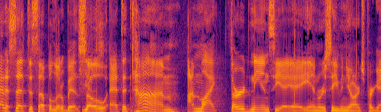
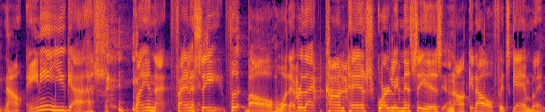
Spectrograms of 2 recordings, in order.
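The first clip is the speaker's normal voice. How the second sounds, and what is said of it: Impression of coach Spike Dykes. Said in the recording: “that's a great impersonation of Spike you do”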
